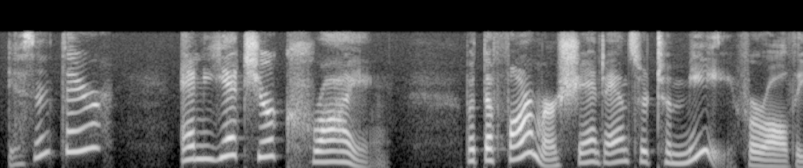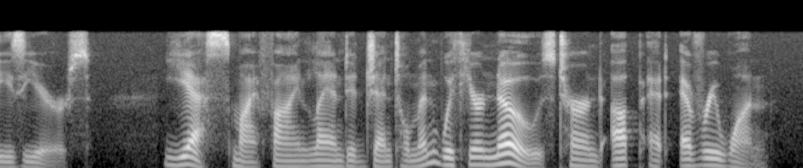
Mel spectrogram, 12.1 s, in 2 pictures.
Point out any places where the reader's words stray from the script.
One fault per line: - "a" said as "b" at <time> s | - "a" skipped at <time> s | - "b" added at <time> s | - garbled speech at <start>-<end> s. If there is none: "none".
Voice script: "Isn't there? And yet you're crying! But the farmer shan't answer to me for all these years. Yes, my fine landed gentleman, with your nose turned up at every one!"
none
